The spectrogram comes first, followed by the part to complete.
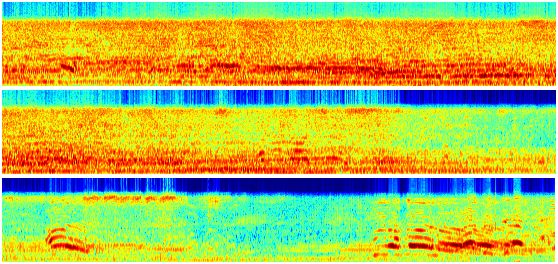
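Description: A pack of autocross cars racing past together on a dirt track, many engines running hard at once. It is loud for about the first ten seconds, then fades, and near the end single engines rise and fall in pitch.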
